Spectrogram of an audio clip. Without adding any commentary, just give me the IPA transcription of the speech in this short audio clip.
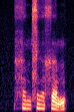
h ə̤˨˩ m s ɨ̤˨˩ ə̯ x ə˧˩˨ m

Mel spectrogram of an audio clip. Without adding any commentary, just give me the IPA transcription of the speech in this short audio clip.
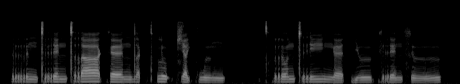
r ɯ˨˩ ŋ t r e˦˥ n t r aː˥˩ k ɛː˦˥ n d a˨˩ k̚ pʰ l u˦˥ ʔ t͡ɕ a˨˩ j k w ɯ˨˩ ŋ | kʰ r o˥˩ n t r iː˥˩ ŋ ɛː˨˩ t̚ j ɯː˧ k r e˧ n s ɯː˩˦

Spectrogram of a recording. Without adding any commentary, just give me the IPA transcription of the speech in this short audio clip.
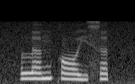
l ɐ˨˧ ŋ k ɔː˨˩ j s ɐ˧ t̚

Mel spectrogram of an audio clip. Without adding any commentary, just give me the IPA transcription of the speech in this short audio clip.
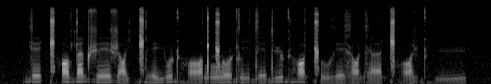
ɡ eː˧ ǁʰ ɑ˧ ɖ ɽ æ˥ d ʒ eː˧˥ ʒ ɑ˩ j ɡ͡ǁ eː˧ j u˧˥ ɖʱ ɑː˩˧ d ŋ͡ǁ oː˧ ɖ l i˩˧ d e˩˧ d yː˥ ɖʱ ɑ˥ ǁ u˩˧ ɣ e˧ ɣ ɑ˧ ɡ ɣ æ˩˧ ɡ͡ǁ ɑː˩˧ ʒ ɖʱ yː˩˧

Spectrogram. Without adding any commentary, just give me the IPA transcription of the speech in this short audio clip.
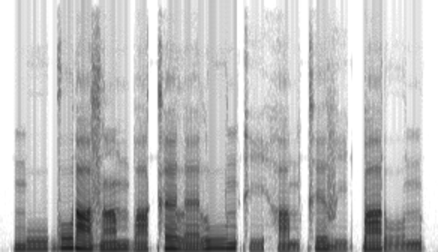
m uː˨ ɡ o˦ ɾ a˦˨ z ã˨˦ m b a˨ kʰ ɛ˦ l ɛ˨ l uː˦ n kʰ i˨ h a˨ m kʰ ɪ˦ v i˨ k͡p a˦ ɾ ʊ˨˦ n

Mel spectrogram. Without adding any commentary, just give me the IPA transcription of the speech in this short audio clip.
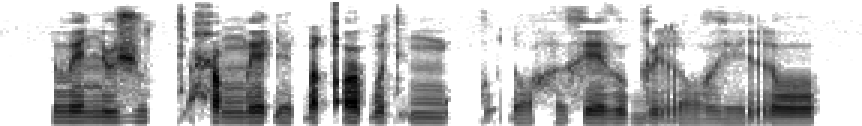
β e n ʉ ʒ ṳ tː ḭ ħ o ŋ͡m e ɗ e̤ ɓ ə qʼ u ɓ o t ḭ mː u kː o̰ ɗ ɔ̤ h ə̤ x e ð u ɡ ʉ r ɔ̤ ɣ e̤ r o

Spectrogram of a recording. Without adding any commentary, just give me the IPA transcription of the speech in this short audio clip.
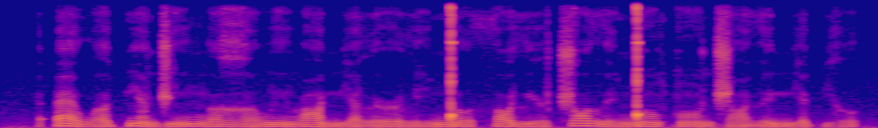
ʔ æ˦˨ w ʌ˨˦ pʲ ɑ̃˦˨ d͡ʒ ĩ˨˦ ŋ ʌ˨˦ ɣ ʌ˨˩˦ β ĩ˦˨ β ɑ˦˨ mʲ ɑ˩˧˩ l ə˞˩˧˩ l i˨˩˦ ŋ͡ǃ ʊ˦˨ θ ɔ˦˨ lʲ ə˞˨˩˦ t͡ʃ ɔ˥ ð ɪ˨˦ ŋ͡ǃ ɔ̃˥ k ɔ̃˦˨ d͡ʒ ɑ˩˧˩ ð ɪ˨˦ mʲ ɑ˩˧˩ pʲ ʊ˨˦

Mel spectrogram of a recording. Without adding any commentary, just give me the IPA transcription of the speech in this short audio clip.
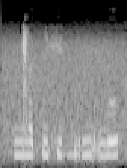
ŋ͡ǁ ɛ k͡p i xʲ e ɡ͡b ɨ ŋ͡m o̰ ŋ͡m u

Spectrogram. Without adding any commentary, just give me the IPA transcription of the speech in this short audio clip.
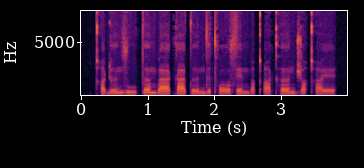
qʰ ɐ˨ ɖ əː˧ n z uː˦ t̪ ɐ˦ m b aː˧ k a˦˨ t̪ əː˨ n d ə˦ tʰ ɔː˨ s ɛ˨ m b ɐ˨ qʼ a˨ kʰ ɐː˦ n d͡ʒ ɔ˧ qʰ ɛː˨

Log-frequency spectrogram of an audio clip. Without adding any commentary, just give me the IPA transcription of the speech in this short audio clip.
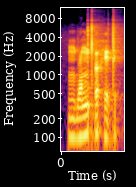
m b ɔ ŋ tʼ ə h e t

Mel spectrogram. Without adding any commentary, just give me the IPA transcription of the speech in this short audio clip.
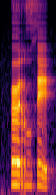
ə˞ r ɔ̤ θ e

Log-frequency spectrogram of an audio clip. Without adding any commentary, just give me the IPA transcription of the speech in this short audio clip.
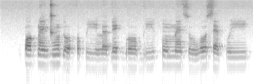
k͡p ɔ˦ k͡p ɛ̃˦ d͡ʒ ũ˦ ɗ o˨ h o˧ p iː˨ l ə˨ ɗ e˧ ɡ͡b oː˨ b iː˨˦ kʷ ũ˦ m ɛ̃˦ s u˨ w o˦ s ɛ˧ kʷ iː˦

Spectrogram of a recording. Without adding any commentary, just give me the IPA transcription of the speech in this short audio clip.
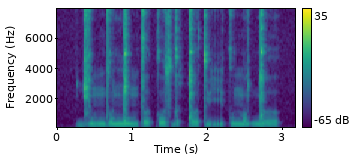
d͡ʑ u˦ m n d o˦ ŋ͡ǃ u˦ m t̪ ɤ˦ k o˦ z ɡ ɤ˨ ǃ ɤ˨ t̪ y˨ r y˦ k u˦ n̪ ɔ˨ ŋ͡ǃ ɤ˨

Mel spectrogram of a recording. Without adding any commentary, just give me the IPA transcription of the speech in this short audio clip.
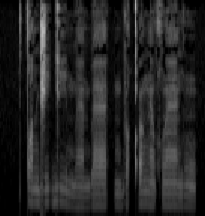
tˤ o˦ n d͡ʒ i˦ ɡ iː˦˨ m b æ̃˨ m b æ˦ | m b u˨ qʼ u˦ ŋ æ̃˦ χʷ æ̃ː˦ ɡ ũ˨

